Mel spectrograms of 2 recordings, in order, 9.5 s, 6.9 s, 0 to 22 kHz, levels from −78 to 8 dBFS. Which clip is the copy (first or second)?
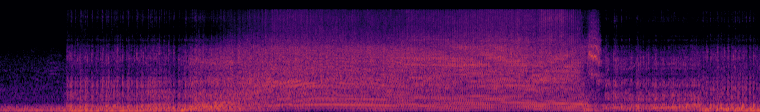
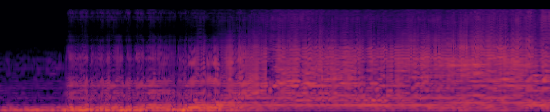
second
